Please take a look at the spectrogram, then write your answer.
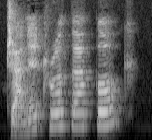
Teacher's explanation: using the statement form, not changing it into a question form, but then using a strong rising intonation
